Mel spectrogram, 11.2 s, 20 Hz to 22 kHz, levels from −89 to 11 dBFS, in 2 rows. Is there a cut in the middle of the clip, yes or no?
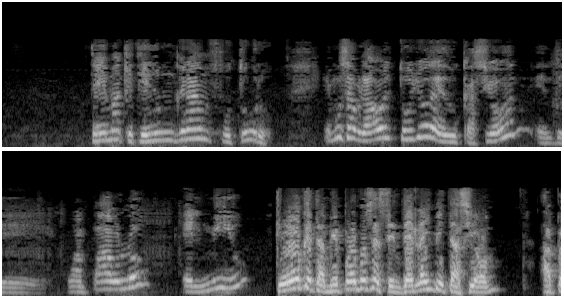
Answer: yes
